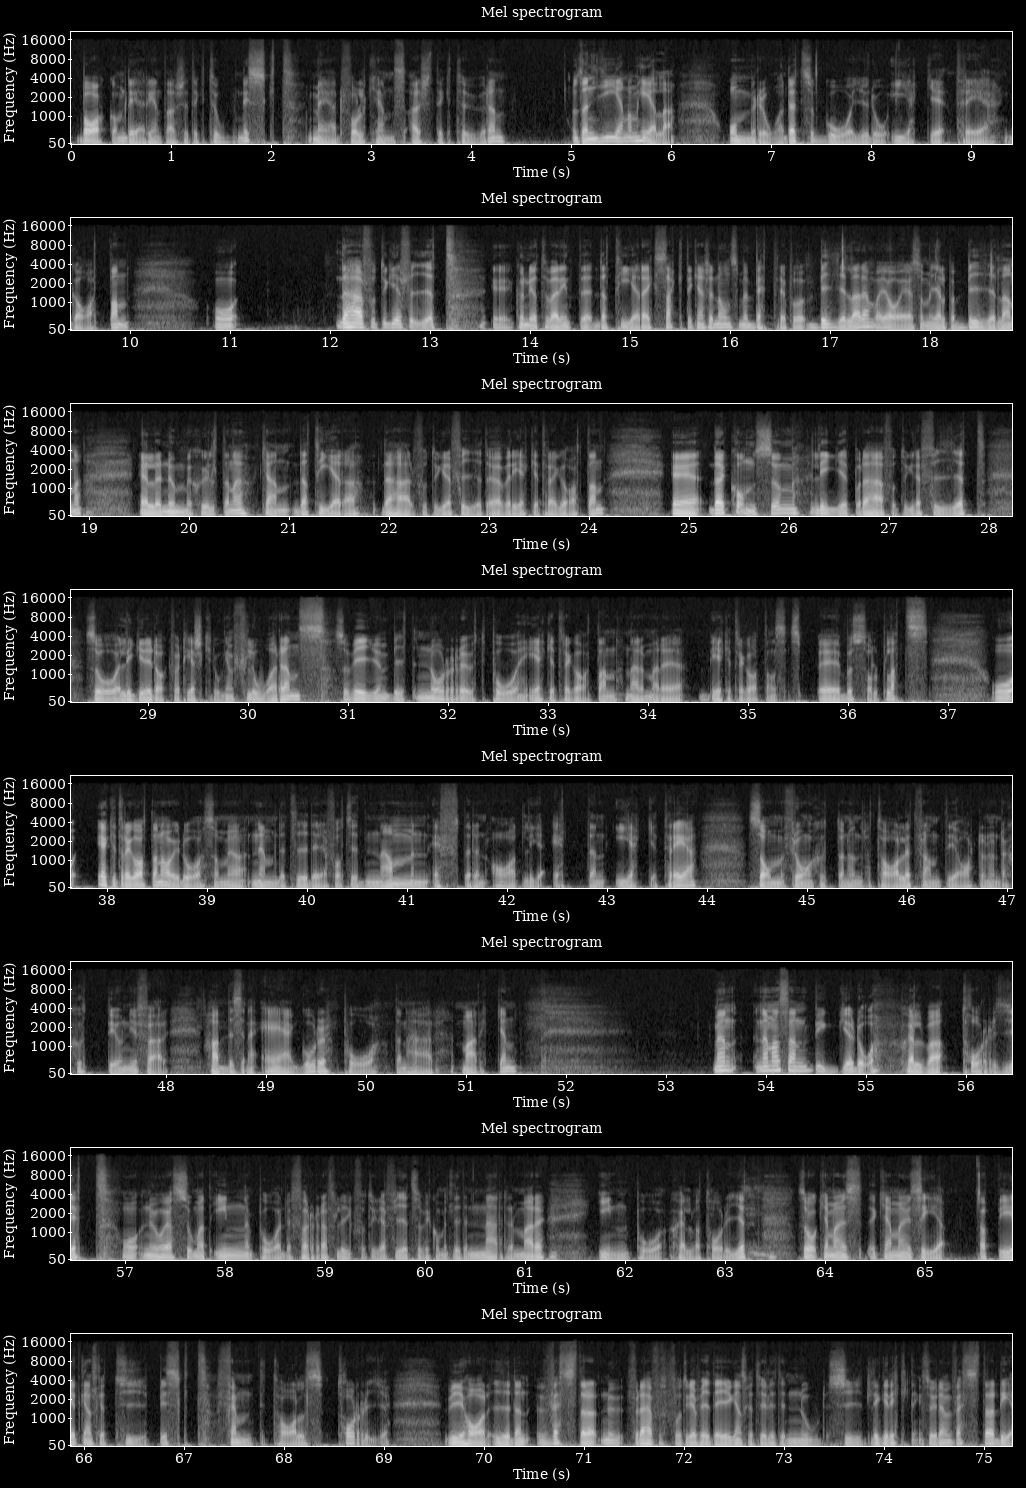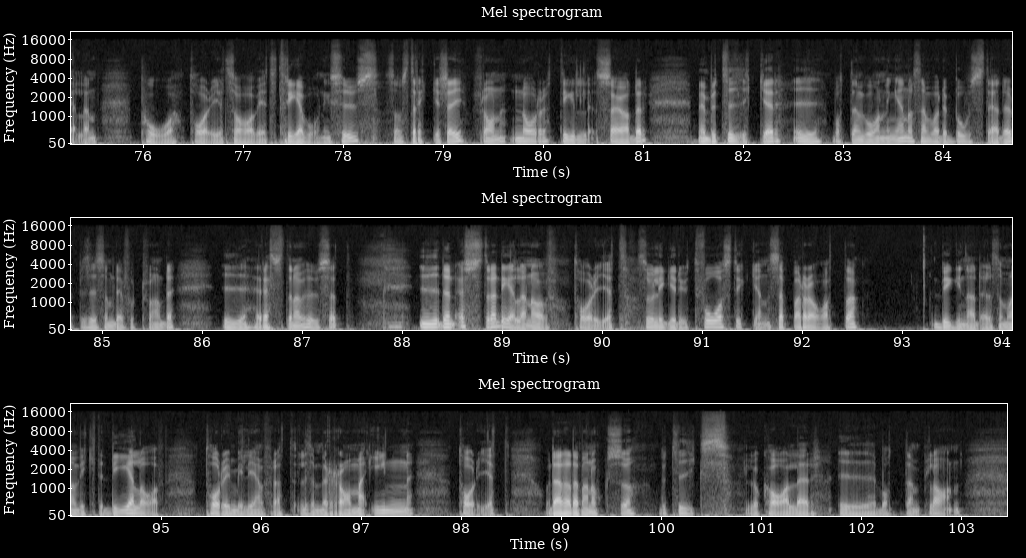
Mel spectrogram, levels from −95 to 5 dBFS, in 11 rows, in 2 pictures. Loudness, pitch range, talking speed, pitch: -25 LUFS, 80-105 Hz, 140 wpm, 90 Hz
